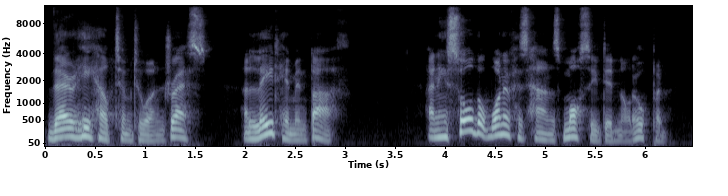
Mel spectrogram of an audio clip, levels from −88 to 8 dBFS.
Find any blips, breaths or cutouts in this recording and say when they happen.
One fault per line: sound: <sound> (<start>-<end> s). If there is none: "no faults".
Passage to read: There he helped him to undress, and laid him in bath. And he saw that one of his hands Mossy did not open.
no faults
